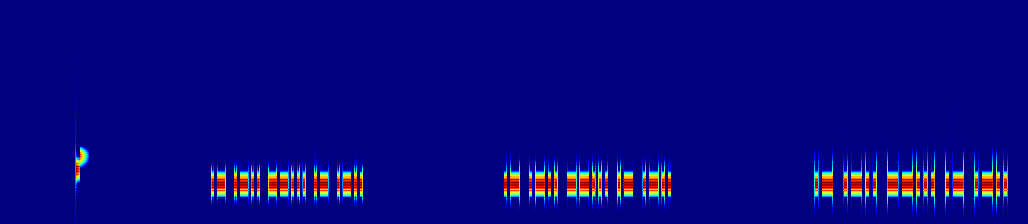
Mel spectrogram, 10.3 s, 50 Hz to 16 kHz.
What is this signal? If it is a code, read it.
Morse code, heard as a keyed tone, about 36 wpm, 700 Hz. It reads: AL7AL AL7AL AL7AL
